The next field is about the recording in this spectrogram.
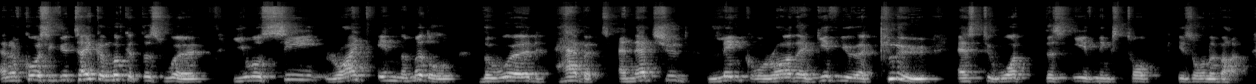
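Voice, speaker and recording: Using a South African accent, a man speaks at a fairly slow pace with a high pitch and very wide pitch swings. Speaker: motivational speaker. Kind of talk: motivational talk. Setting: livestream. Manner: formal.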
